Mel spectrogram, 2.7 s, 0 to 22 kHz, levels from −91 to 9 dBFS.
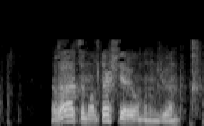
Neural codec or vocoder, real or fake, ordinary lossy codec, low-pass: vocoder, 44.1 kHz, 128 mel bands every 512 samples, BigVGAN v2; fake; MP3, 24 kbps; 7.2 kHz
